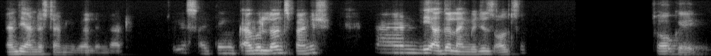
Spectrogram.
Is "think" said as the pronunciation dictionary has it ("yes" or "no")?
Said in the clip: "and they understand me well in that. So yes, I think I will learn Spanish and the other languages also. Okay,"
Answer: no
